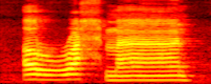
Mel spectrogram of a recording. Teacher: مشدد ہمیشہ 2 مرتبہ پڑھا جاتا ہے، ایک اپنے سے پہلے حرف کی حرکت کے ساتھ ملا کر، ایک اپنے حرف کی حرکت کے ساتھ ملا کر، لیکن آگے ہا ساکن ہے تو ہا کو را کے ساتھ ملا کر پڑھا جائے گا۔ میم پر کھڑی زبر ہے، ایک الف کی مقدار کھینچ کر پڑھا جائے گا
